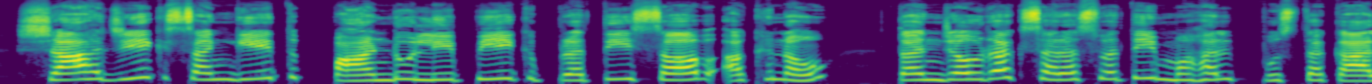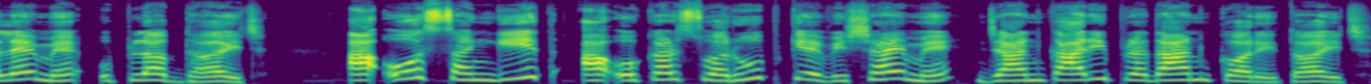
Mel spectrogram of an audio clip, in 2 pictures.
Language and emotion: Maithili, neutral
